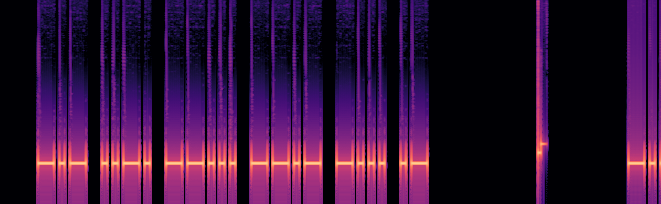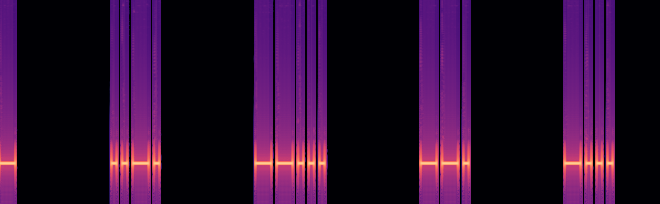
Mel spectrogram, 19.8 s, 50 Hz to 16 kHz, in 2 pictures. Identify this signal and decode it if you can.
Morse code, heard as a keyed tone, about 15 wpm, spaced as for 8 wpm, 700 Hz. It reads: KF7QBA KF7GB
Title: USA Call Signs - 6 Characters - 6x Character Spacing - 15wpm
